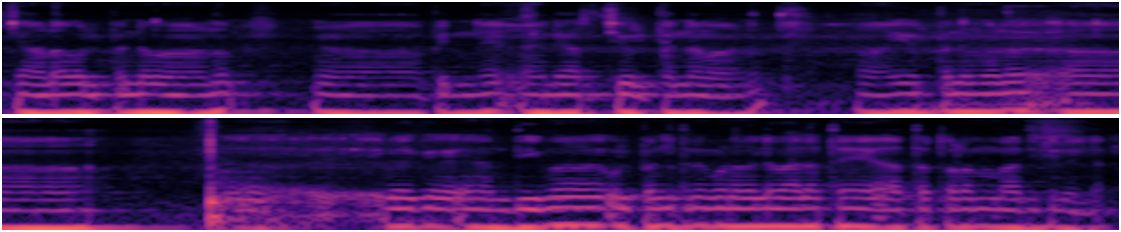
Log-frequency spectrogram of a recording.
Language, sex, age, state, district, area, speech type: Malayalam, male, 18-30, Kerala, Idukki, rural, spontaneous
